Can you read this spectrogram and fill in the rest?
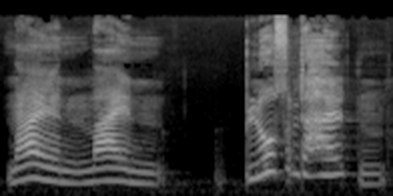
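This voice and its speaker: Slow, unsure young girl. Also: fairly high pitch, very animated, fairly bright tone, exaggerated voice. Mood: sheepish, subdued. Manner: hesitant, subdued. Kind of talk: children's radio play dialogue.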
